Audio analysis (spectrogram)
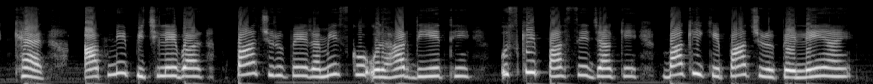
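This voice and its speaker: A woman uses a cartoonish character voice at an extremely high pitch. She speaks at a fairly slow pace. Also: dry, close sound with no echo. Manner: firm, commanding.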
